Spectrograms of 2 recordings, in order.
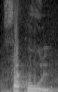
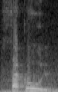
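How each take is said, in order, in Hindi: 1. एक छोटा स्वर s और k को अलग करता है। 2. एक छोटा स्वर s और k को अलग करता है।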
